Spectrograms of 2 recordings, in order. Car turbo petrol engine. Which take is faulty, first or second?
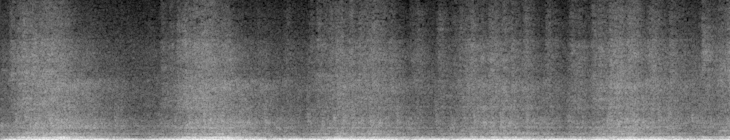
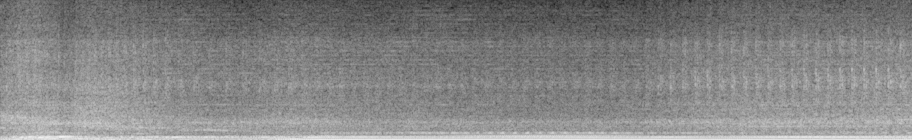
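first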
